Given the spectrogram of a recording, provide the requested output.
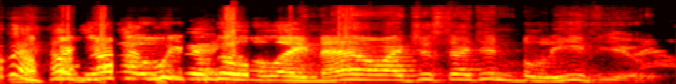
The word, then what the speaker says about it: Uiagalelei: How can you say Tui Pelotu and then struggle with Uiagalelei? How the hell? Uiagalelei now?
